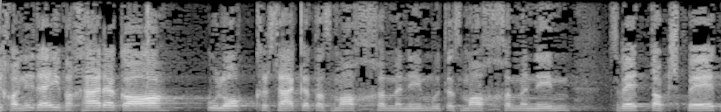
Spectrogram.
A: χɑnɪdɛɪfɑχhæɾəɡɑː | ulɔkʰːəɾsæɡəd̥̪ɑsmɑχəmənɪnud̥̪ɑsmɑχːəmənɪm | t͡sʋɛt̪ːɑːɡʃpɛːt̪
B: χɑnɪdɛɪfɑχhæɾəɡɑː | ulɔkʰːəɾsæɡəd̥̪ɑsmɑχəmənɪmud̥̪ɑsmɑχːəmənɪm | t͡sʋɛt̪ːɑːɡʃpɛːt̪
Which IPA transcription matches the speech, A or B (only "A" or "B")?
B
